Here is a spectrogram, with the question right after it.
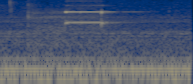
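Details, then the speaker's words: Compressor pump of a Salute RDX alternating pressure/low air loss mattress: a brief high electronic beep, the power failure alarm that sounds whenever power to the unit is cut, including improper rocker-switch shutdown. "so you heard the power failure alarm go off a second ago anytime that the power is cut to the unit included if you turn it off and properly which is just turn it off from the from the switch instead of from the control panel itself that power failure alarm will go off"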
